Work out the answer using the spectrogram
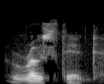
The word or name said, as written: roasted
